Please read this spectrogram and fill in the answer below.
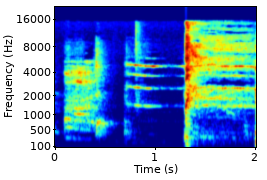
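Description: Hip-hop music playing under a person's laughter, with a sudden loud vocal burst a little past halfway.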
